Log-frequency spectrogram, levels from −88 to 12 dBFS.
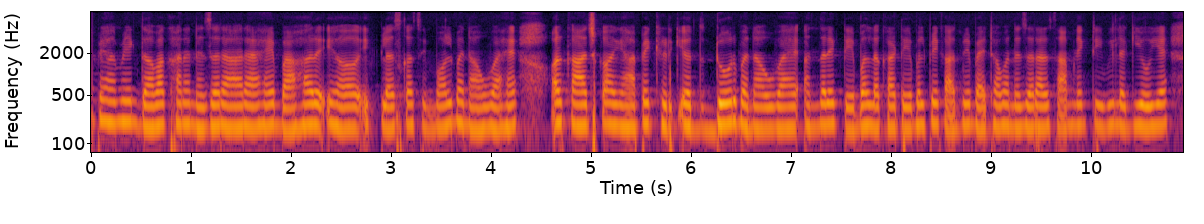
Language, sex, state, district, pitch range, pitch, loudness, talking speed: Hindi, female, Maharashtra, Chandrapur, 175-190 Hz, 180 Hz, -16 LUFS, 250 wpm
